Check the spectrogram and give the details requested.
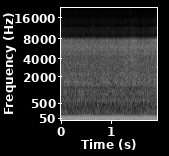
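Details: Vauxhall Vivaro (same as Renault Trafic/Nissan Primastar) diesel van after clutch replacement: had crank no-start, oil pressure fault and no engine ECU communication; fixed by restoring the ECU power supply with a 30 A fuse; now deep, steady, even idle with no knocks or misses.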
